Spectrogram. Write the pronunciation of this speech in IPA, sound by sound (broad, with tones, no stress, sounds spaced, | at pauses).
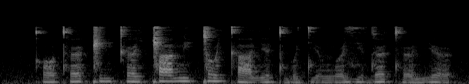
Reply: kʰ ɔ˨ tʰ œ˦ ǁ i˦ kʰ œ˦ lʲ ǁ a˦ n i˦ ǀ o˦ lʲ kʰ a˨ lʲ œ˦˨ tʲ ɡʷ e˨ tʲ œ˨ ŋʷ œ˨˦ zʲ ə˨ d œ˦ tʰ œ˨ nʲ œ˦˨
